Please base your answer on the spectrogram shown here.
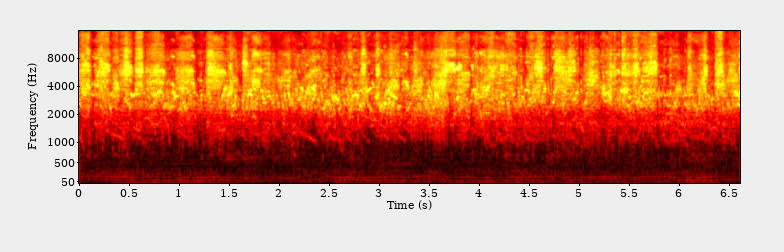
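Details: Australian budgies in an aviary colony, a dense continuous chorus of high chirps, squawks and warbling chatter with no pauses, many birds calling at once.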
